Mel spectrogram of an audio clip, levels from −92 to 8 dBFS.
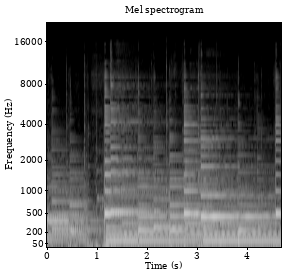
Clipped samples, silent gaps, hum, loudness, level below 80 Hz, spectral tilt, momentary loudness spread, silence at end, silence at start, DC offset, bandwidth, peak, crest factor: under 0.1%; none; none; -24 LUFS; -36 dBFS; -7.5 dB/octave; 8 LU; 0 s; 0 s; under 0.1%; 10 kHz; -8 dBFS; 14 dB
